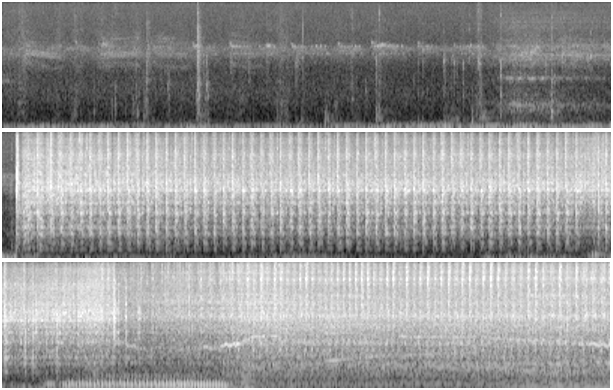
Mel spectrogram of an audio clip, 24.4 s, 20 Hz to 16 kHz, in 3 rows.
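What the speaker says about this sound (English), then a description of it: "There you guys go. It's running." A 1987 Audi 5000 S engine is primed and cranked, with faint handling noises first, then an abrupt loud catch into a steady running drone that swells briefly before settling into an even idle.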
